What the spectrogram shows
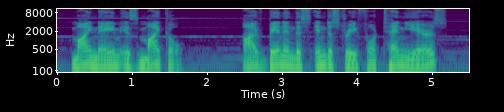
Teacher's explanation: the habit of ending declarative sentences with a rising tone, as if everything you say is a question seeking confirmation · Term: upward inflection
